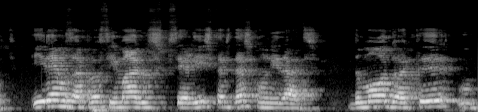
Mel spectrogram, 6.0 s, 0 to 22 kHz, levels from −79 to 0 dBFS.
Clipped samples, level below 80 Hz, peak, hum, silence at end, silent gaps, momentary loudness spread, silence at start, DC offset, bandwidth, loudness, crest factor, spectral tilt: under 0.1%; -44 dBFS; -4 dBFS; none; 0 s; none; 9 LU; 0 s; under 0.1%; 8.2 kHz; -17 LUFS; 14 dB; -6.5 dB/octave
